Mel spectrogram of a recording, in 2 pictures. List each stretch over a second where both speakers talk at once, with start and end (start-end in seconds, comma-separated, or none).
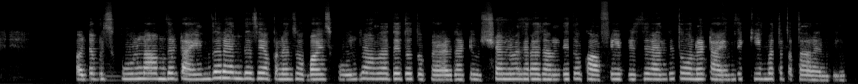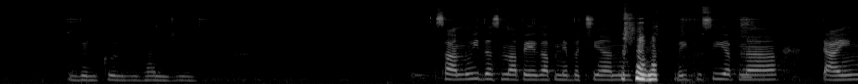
none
